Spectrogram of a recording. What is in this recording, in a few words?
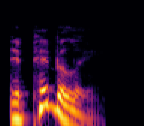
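"epiboly", English, British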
